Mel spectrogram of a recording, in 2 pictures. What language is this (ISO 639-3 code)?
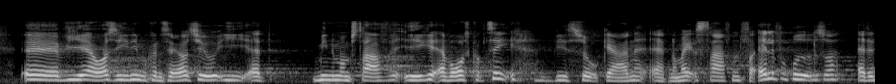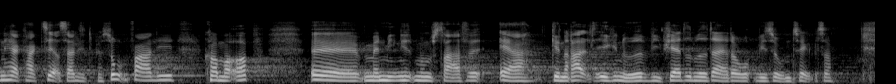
dan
